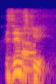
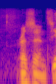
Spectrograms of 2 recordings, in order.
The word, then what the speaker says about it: Krasinski: Krasinski. – Krasinski, yes.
